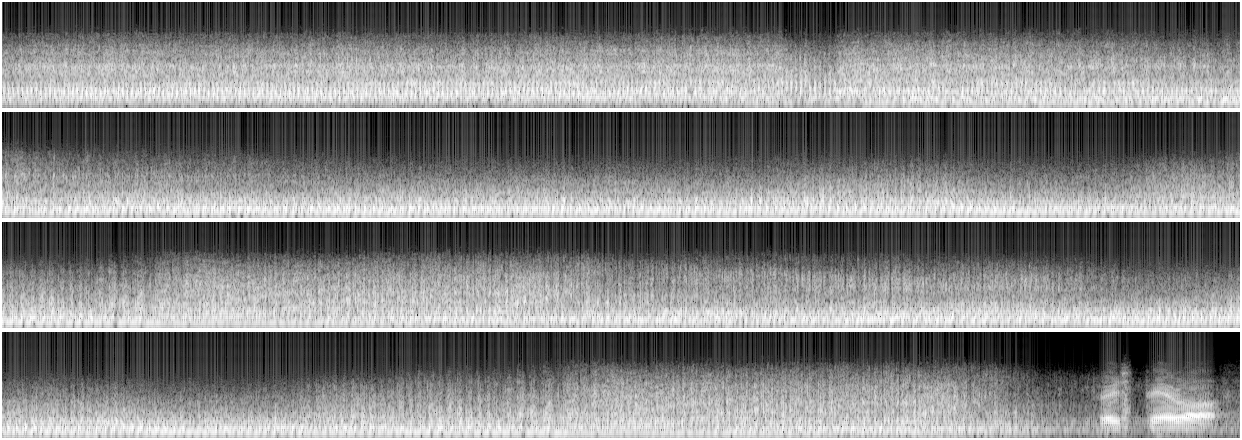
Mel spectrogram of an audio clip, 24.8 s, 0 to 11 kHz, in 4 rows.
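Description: P-47 Thunderbolt fighter aircraft taxiing out in a pair, a steady heavy piston-engine rumble and drone holding throughout at close range, with a voice talking over it.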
